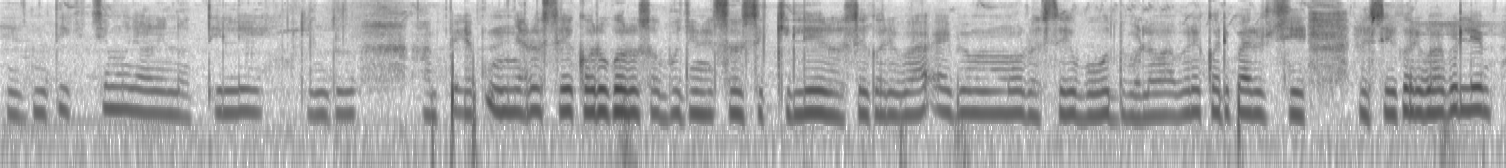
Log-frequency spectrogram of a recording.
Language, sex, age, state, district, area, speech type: Odia, female, 18-30, Odisha, Balangir, urban, spontaneous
